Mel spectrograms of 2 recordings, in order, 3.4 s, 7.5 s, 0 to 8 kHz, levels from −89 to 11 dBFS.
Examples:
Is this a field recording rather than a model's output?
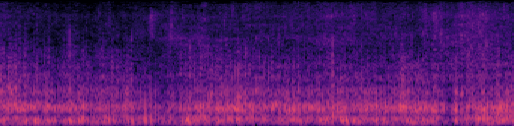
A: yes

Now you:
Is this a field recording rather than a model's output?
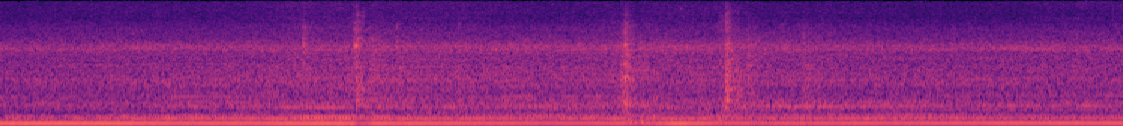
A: yes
